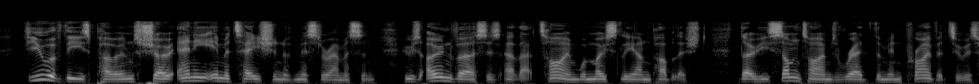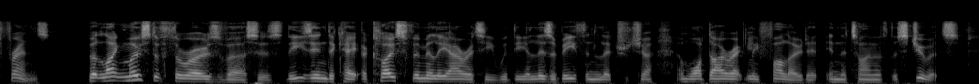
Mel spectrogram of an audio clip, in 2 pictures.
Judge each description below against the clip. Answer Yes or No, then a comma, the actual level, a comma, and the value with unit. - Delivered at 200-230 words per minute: No, average, 170 wpm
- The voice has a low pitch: Yes, low, 125 Hz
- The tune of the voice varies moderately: Yes, average, 3.7 semitones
